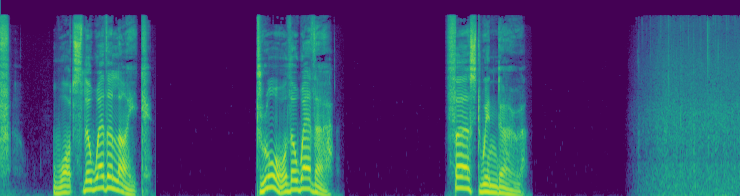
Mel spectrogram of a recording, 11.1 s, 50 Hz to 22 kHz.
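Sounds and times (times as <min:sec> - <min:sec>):
speech: 0:00.8 - 0:02.2, 0:03.9 - 0:05.0, 0:06.7 - 0:07.9
steady rain of drops hitting a surface: 0:09.4 - 0:11.0.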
